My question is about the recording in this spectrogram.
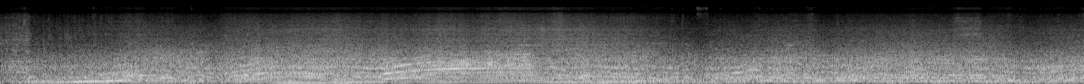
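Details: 1970s Ford truck badly flooded after stalling, long cranking nearly killed battery; hard repeated revs rising and falling, rough and uneven at first, as the flooded engine clears out.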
